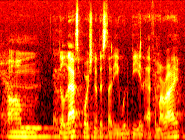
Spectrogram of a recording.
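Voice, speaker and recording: A soft-spoken man talks at a fairly low pitch in a flat monotone. The room echo is audible. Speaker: research study presenter. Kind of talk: presentation to school board.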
